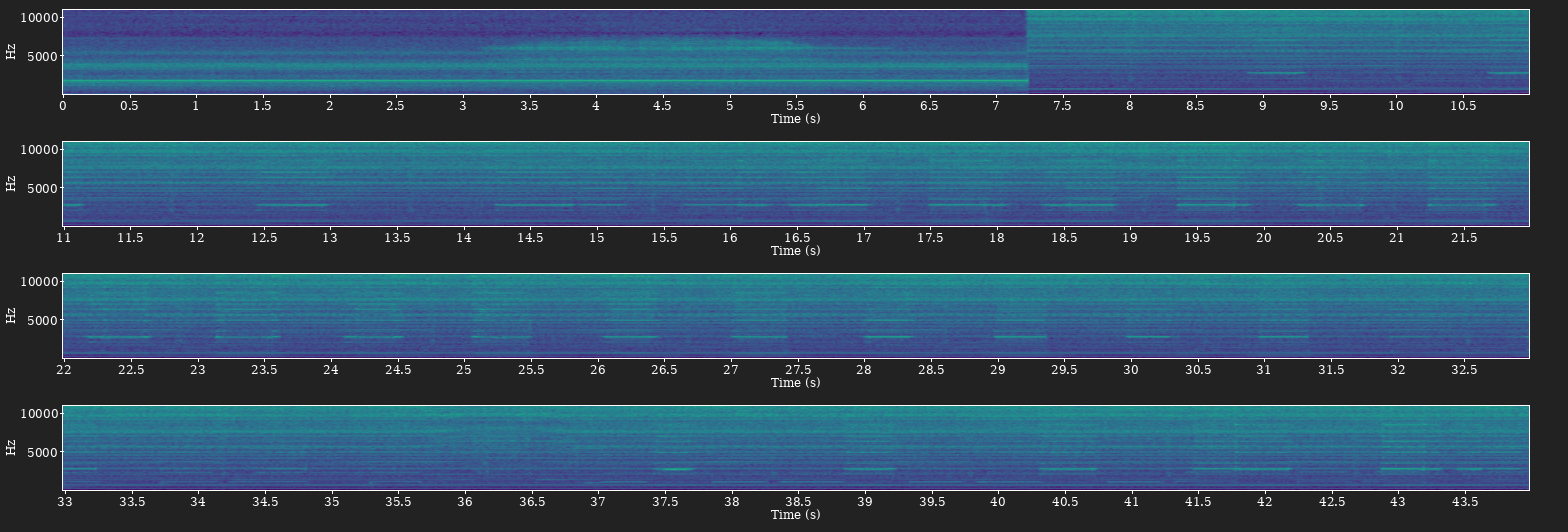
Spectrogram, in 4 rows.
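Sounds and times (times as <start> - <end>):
machine hum: 0.0 - 22.6
axis motors whirring: 7.2 - 43.9.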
